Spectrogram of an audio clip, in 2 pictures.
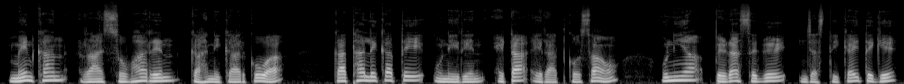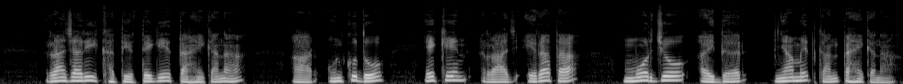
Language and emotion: Santali, neutral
